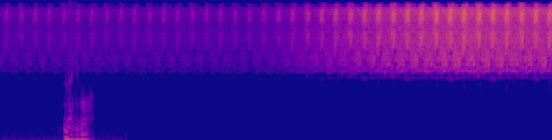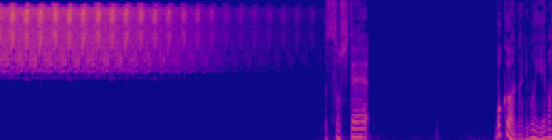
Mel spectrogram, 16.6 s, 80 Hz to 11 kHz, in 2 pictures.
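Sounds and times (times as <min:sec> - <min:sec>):
cicadas droning: 0:00.0 - 0:13.1
speech: 0:01.0 - 0:01.5, 0:13.3 - 0:13.9, 0:15.7 - 0:16.5.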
